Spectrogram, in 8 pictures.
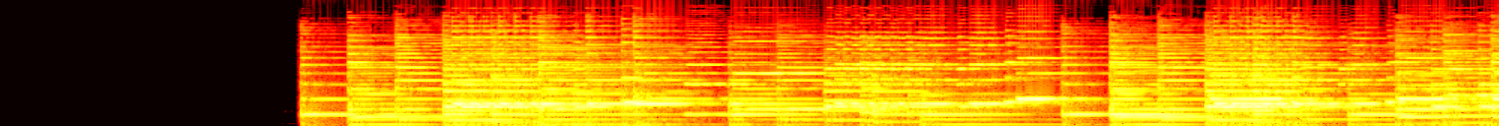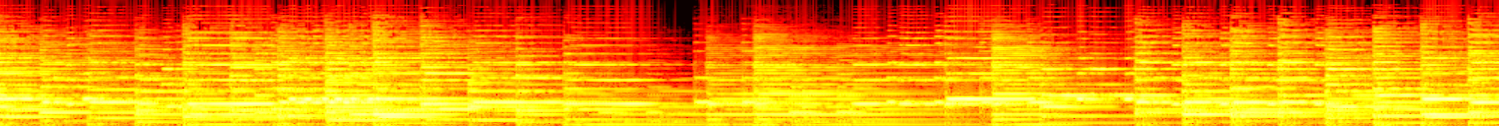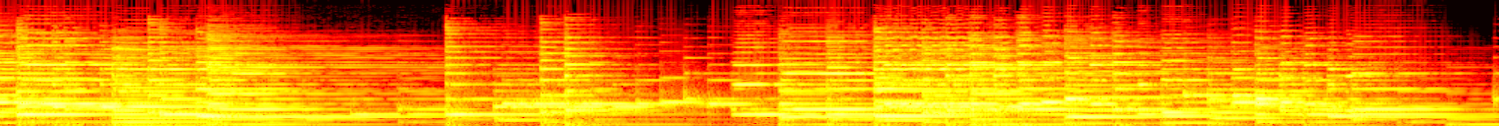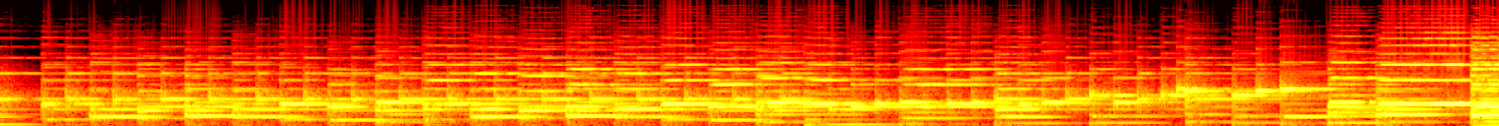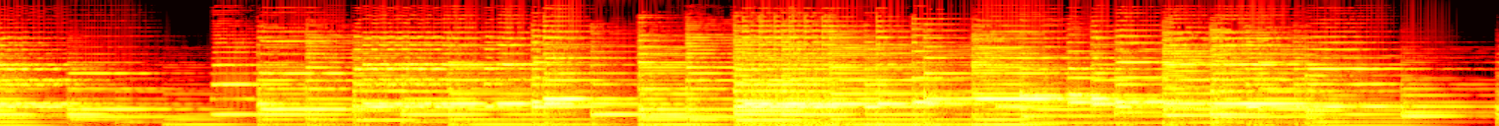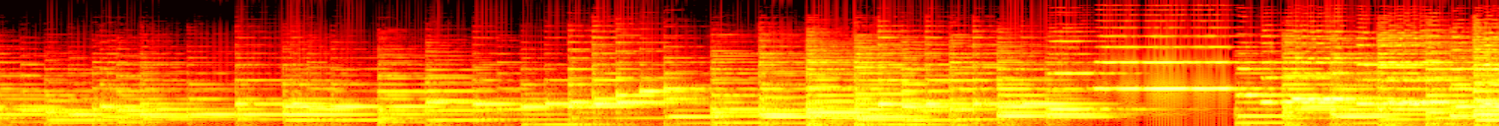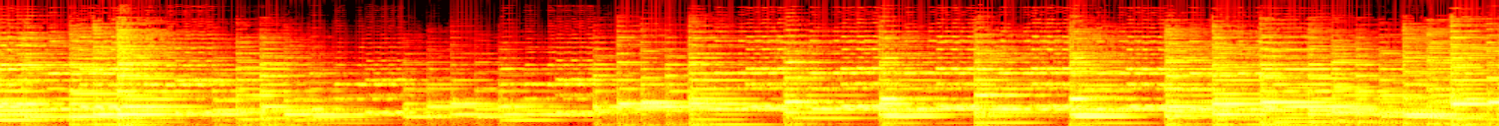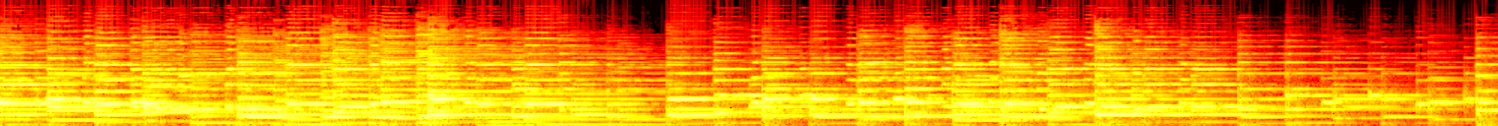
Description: Voicing: Clarinet and Organ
